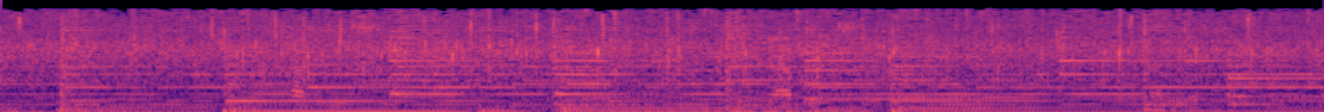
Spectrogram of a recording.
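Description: A church audience claps steadily to encourage people coming forward to receive Jesus, the dense patter of many hands blending into a continuous wash over sustained musical chords, with no clear break for the whole stretch.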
